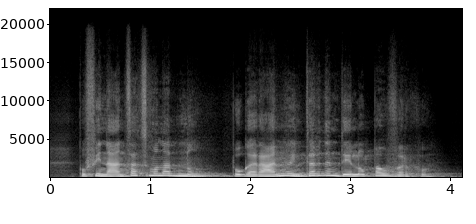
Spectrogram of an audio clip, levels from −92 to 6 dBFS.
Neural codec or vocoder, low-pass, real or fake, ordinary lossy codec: autoencoder, 48 kHz, 32 numbers a frame, DAC-VAE, trained on Japanese speech; 19.8 kHz; fake; none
